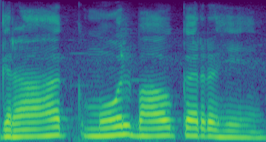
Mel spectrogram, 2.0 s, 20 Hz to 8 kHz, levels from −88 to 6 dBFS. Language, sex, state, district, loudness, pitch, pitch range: Hindi, male, Arunachal Pradesh, Lower Dibang Valley, -12 LUFS, 155 Hz, 145-165 Hz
